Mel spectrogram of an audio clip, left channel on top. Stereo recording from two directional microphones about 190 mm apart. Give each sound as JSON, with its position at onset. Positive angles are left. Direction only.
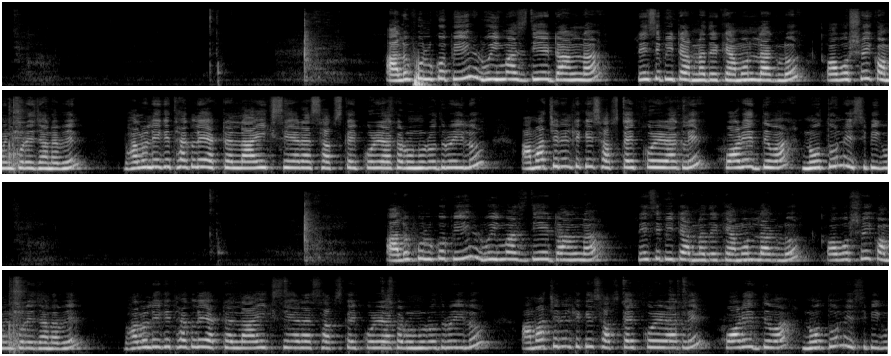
{"t": 3.8, "sound": "a woman's voice", "side_deg": 40}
